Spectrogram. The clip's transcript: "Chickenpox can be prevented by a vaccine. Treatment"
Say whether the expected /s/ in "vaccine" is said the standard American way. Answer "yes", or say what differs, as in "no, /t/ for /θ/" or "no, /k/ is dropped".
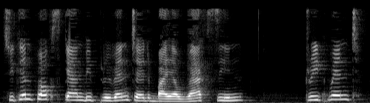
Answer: yes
